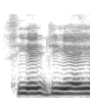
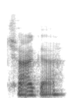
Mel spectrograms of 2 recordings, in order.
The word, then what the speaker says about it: chaga: Gregory who said that chaga caga is pronounced chaga so I want to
